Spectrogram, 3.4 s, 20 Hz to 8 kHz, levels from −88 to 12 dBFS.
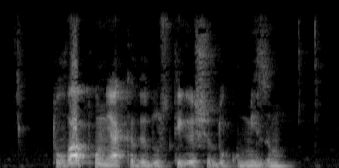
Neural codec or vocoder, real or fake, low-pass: none; real; 7.2 kHz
